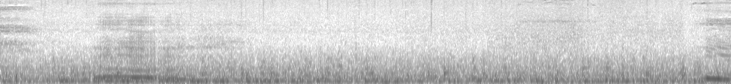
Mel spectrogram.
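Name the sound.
rain falling outside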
